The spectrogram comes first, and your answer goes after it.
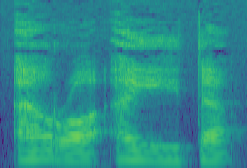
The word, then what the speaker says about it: أرأيت: So make sure the ra is full mouth. أرأيت.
